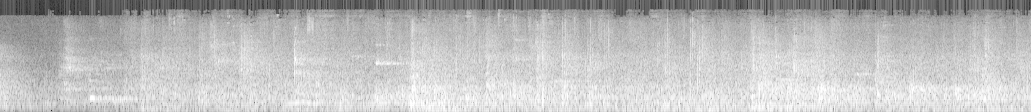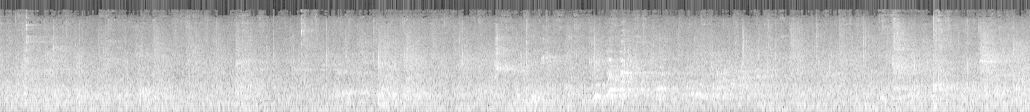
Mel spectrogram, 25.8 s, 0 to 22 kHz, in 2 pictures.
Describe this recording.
The performance, that involves the audience, were attended by 72 people. You hear parts of them shouting and humming.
